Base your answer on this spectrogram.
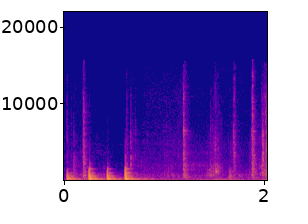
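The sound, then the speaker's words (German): Knocking on the window of a closed fish restaurant: four quick, sharp knocks in a fast, even rhythm, followed by fainter scattered sounds. “Erst auf das Klopfen am Fenster hin öffnet Arne Lavrenz sein Fischrestaurant Lukas”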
